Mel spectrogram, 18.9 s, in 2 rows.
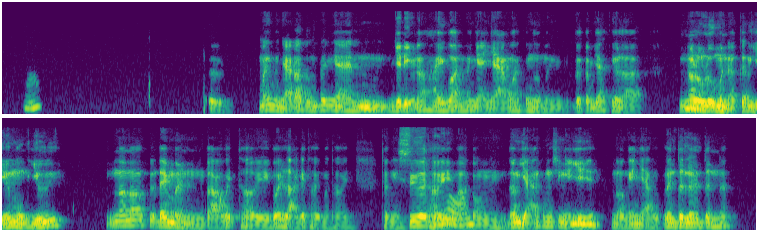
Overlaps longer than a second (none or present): none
